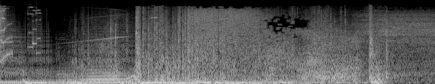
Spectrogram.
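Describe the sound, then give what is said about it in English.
Film gunshot from a futuristic pistol firing a high-explosive round that blows apart a judge's head, heard as a loud, dense rumbling blast with a few sharp impacts punching through a sustained booming roar. “And he turns around the corner and shoots the gun and fucking explodes the judge's head.”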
